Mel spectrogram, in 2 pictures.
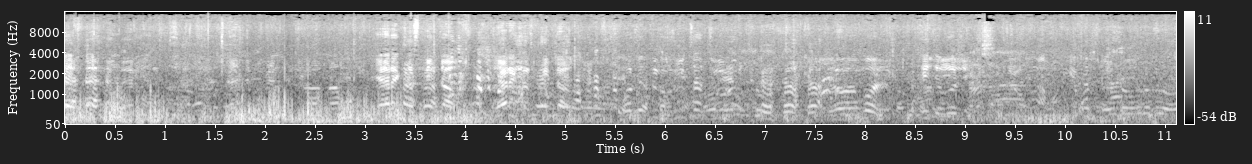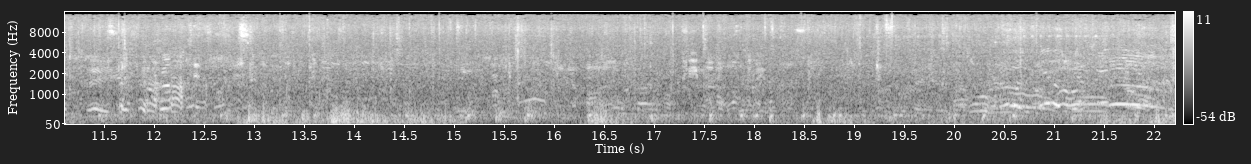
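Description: Footsteps of many people shuffle on pavement.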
